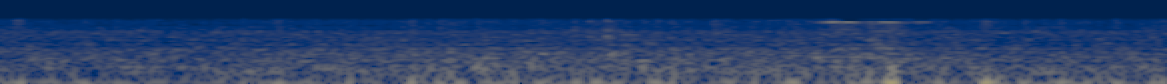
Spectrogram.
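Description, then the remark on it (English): A steady, low rumble of road and engine noise fills a moving car's interior on the way to Eugene, continuous and fairly loud throughout, with a faint brief squeak near the end and no voices. “But I'm in the car on the way to Eugene.”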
